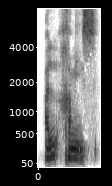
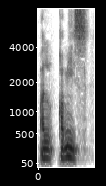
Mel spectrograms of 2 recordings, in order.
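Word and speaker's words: الخميس: जुमेरात को कहते हैं अल खमीस ये खा है पर खा की जगह अगर आप कफ के साथ प्रोनाउंस करेंगे अल कमीस तो वो हो जाएगा शर्ट मतलब अल कमीस शर्ट को कहते हैं अल खमीस जुमेरात को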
